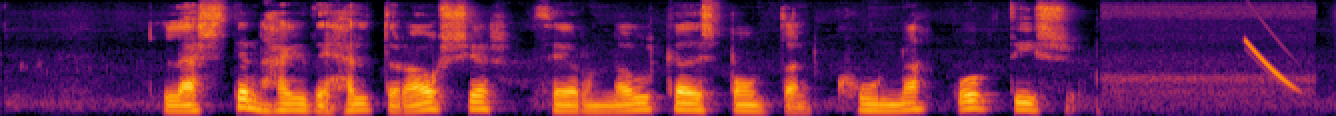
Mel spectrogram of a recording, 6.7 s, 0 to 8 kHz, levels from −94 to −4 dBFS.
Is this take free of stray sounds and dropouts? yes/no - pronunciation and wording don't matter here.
no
